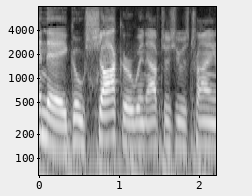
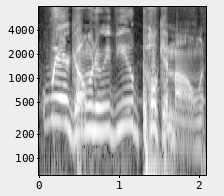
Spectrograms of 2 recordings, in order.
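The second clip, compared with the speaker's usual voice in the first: high, loud YouTuber opening; hyped intro; 9 semitones higher, 6 dB louder, slower than usual. Acted. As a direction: pump up the viewers like a host. Excited show intro greeting.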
